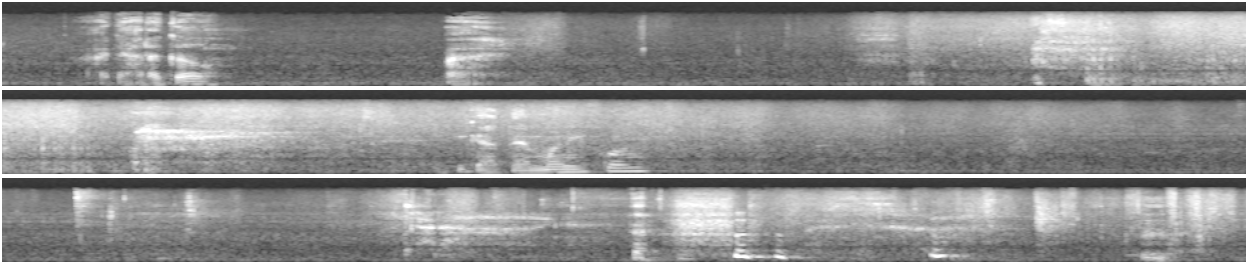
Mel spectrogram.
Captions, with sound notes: I gotta go, bye. [Jacob sighs] You got that money for me? -Ta-da. -[both chuckle]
